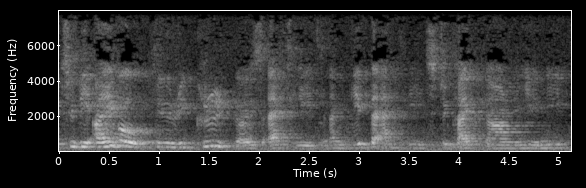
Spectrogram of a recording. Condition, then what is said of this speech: None; typical speech.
